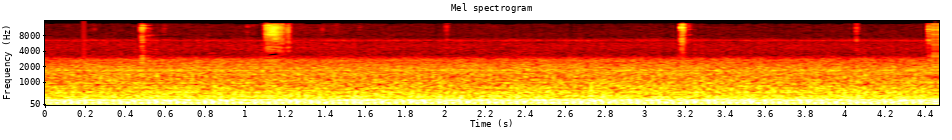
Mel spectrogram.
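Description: Steady low hum of an idling vehicle engine, with a few faint short ticks over it.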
